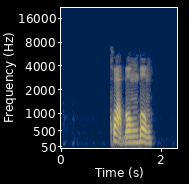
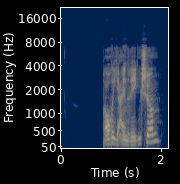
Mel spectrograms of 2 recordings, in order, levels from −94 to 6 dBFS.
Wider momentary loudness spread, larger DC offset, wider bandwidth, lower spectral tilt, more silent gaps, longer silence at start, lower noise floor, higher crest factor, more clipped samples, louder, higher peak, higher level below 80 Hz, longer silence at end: about the same, 5 LU vs 6 LU; neither; second, 6.6 kHz vs 9.4 kHz; first, -7.5 dB/octave vs -2.5 dB/octave; neither; first, 1 s vs 0.85 s; about the same, -87 dBFS vs under -90 dBFS; about the same, 18 dB vs 20 dB; neither; first, -16 LUFS vs -28 LUFS; first, -2 dBFS vs -12 dBFS; about the same, -72 dBFS vs -70 dBFS; first, 0.5 s vs 0.2 s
